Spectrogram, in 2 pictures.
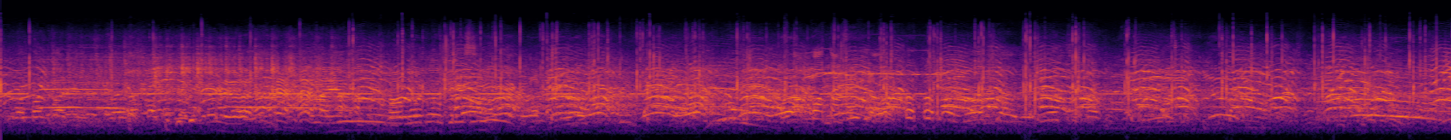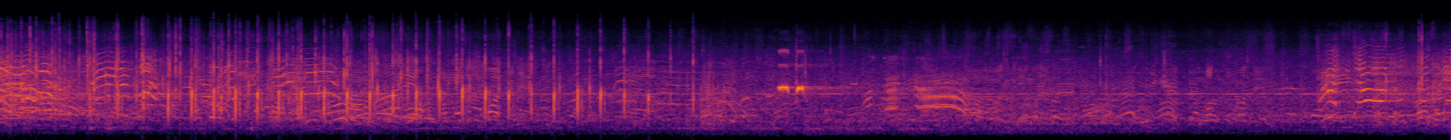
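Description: Young men shout and call to each other in the distance outdoors.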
